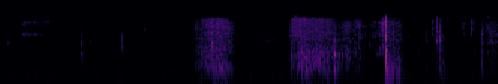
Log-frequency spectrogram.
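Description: Wooden stir stick scraping thick metallic paste out of a jar and against a plastic tub: two short scrapes a little under two seconds in and just after, then a sharp click and a few small ticks.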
